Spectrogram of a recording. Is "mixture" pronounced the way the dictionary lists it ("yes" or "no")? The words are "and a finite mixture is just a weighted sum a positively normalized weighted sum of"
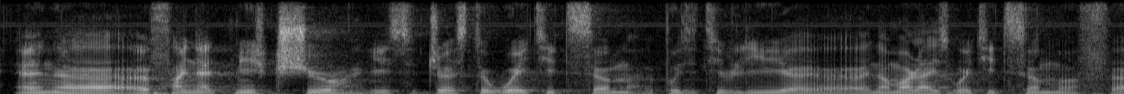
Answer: no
